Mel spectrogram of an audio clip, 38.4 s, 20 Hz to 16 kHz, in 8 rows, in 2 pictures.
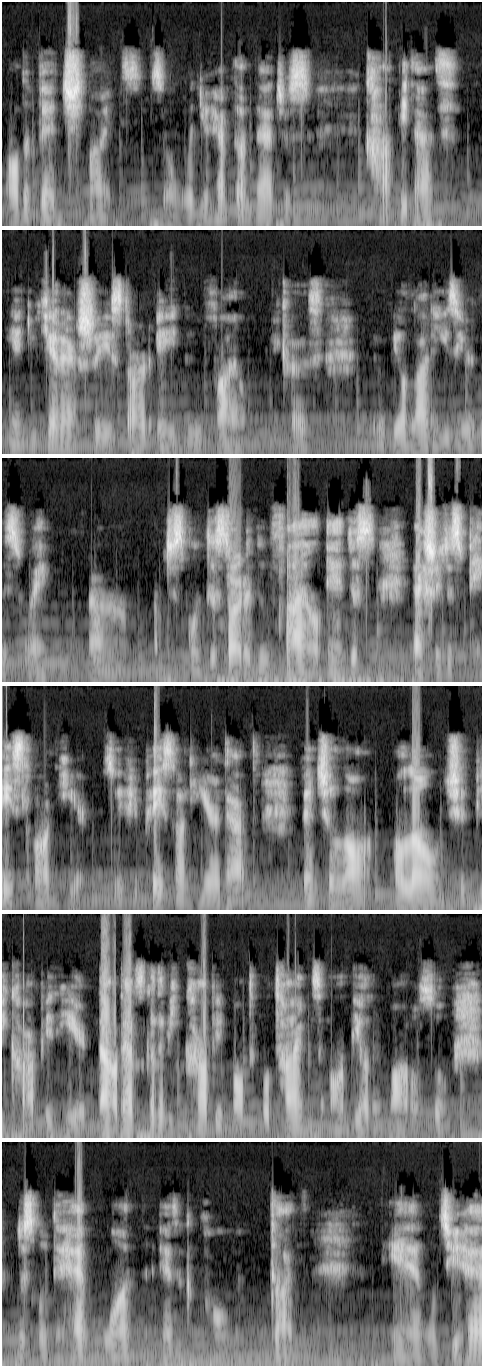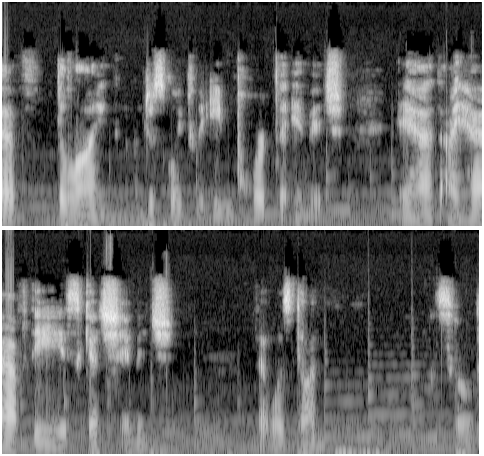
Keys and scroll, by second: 3.6 ctrl+c, 14.7 ctrl+v.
